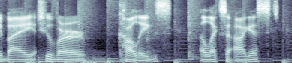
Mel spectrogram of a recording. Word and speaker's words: Alexa August: So we're really happy to be joined today by two of our colleagues, Alexa August. Am I saying it right? Yes.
